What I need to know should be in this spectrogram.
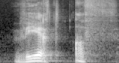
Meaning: inflection of afweren: 1. second/third-person singular present indicative 2. plural imperative
- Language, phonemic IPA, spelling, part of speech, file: Dutch, /ˈwert ˈɑf/, weert af, verb, Nl-weert af.ogg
